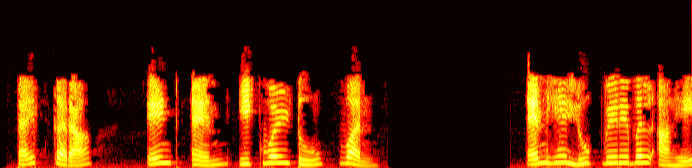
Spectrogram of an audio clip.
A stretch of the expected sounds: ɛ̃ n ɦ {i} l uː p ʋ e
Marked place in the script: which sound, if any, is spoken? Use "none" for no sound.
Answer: e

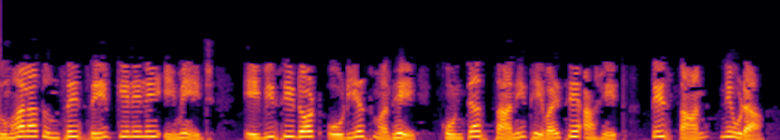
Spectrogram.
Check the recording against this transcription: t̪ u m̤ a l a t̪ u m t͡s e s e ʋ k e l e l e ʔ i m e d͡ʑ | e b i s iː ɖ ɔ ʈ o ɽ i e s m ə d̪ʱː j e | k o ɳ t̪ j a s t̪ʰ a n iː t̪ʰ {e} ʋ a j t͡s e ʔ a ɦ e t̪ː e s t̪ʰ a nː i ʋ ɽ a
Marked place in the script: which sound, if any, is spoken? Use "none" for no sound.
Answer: e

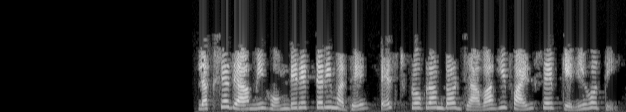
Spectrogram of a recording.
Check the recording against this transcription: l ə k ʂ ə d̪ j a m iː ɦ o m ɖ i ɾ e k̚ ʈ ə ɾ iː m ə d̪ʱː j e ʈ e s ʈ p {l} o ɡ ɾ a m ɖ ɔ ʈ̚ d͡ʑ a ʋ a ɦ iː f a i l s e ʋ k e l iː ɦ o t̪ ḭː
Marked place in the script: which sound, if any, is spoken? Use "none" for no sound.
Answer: ɾ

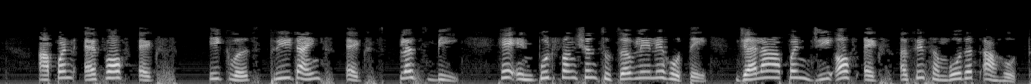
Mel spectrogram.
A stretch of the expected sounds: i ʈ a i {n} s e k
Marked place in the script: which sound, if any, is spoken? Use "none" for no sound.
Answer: m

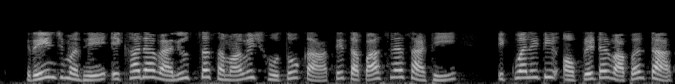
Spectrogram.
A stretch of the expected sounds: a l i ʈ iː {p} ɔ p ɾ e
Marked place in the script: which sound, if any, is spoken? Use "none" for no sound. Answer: ʔ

